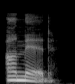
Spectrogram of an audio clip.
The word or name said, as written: amid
